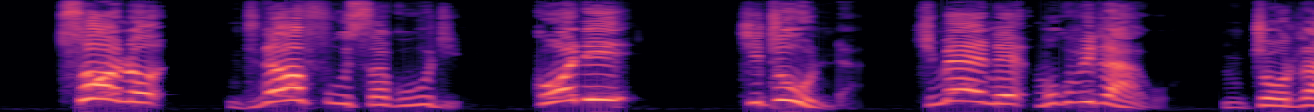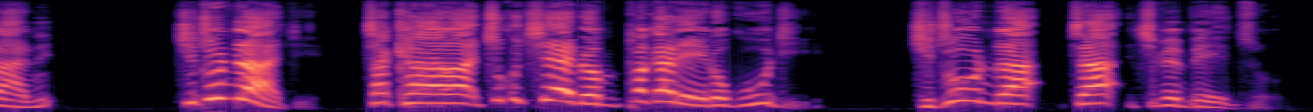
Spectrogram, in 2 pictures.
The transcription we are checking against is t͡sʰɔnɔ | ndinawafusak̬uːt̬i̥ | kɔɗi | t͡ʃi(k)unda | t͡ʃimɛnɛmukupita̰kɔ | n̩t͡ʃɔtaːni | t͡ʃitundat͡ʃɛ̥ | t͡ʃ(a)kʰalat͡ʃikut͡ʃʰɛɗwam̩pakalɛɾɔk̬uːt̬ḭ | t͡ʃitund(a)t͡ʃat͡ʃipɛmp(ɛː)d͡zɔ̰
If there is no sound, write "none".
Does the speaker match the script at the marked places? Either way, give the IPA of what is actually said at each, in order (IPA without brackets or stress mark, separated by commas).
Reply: t, a, a, ɛː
